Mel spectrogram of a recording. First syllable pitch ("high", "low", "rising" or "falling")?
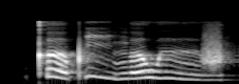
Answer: falling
